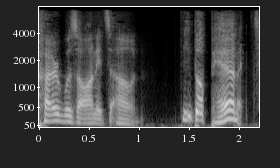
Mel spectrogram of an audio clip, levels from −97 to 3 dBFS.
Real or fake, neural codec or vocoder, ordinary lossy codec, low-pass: fake; codec, 16 kHz, 0.5 kbps, X-Codec, HuBERT features, trained on balanced general audio; MP3, 48 kbps; 7.2 kHz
